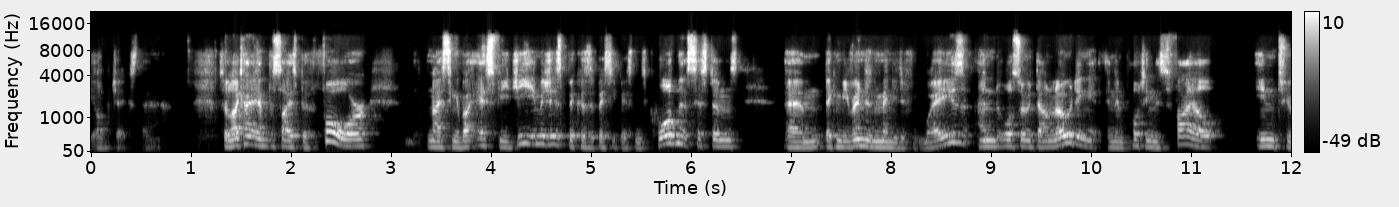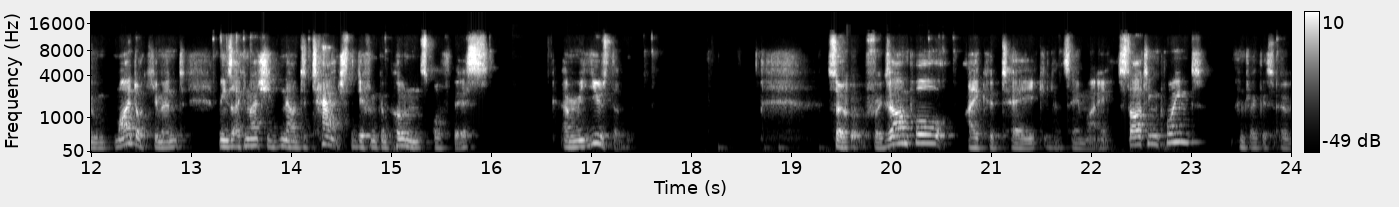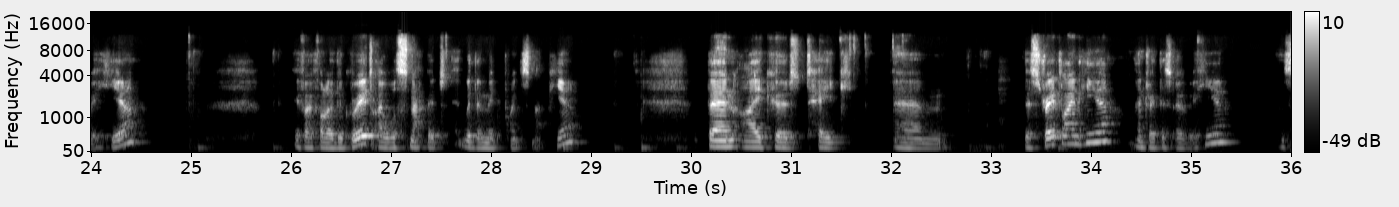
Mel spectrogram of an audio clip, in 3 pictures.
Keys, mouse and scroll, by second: 1.9 click, 2.3-3.8 scroll down 2, 2.3-3.8 middle drag, 13.2 click, 14.2 click, 15.2 ctrl+z, 15.7 click, 17.5 click, 18.4-19.3 ctrl+scroll up 2, 20.4 click, 20.6 click, 21.7 click, 22.2 ctrl+c, 22.6 ctrl+v, 23.8-25.0 drag, 25.2-26.4 ctrl+scroll up 2, 26.4-27.6 drag, 29.2-30.9 ctrl+scroll down 3, 30.9 middle click, 31.5 click, 32.0 click, 32.8 ctrl+c, 34.2-34.8 ctrl+scroll up 2, 34.6 ctrl+v, 35.2-36.0 drag.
